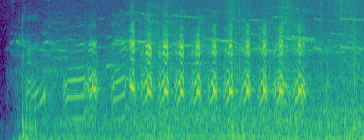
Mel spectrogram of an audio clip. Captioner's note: seagull squawk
